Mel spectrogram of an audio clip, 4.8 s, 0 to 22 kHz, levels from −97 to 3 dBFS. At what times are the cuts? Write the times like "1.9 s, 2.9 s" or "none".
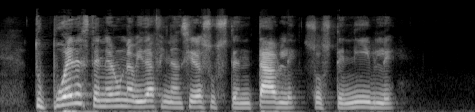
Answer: none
